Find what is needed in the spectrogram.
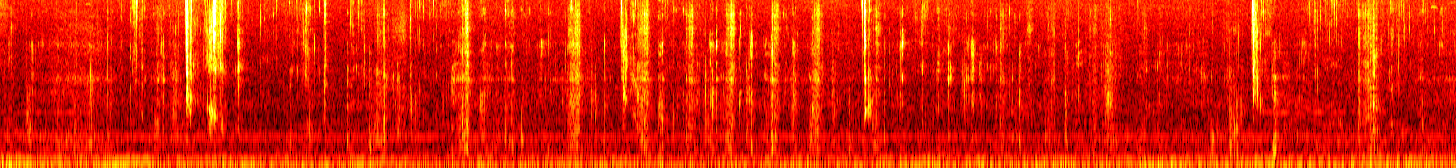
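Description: Close-miked eating sounds: a person chewing mouthfuls of mansaf, rice with jameed yogurt sauce eaten by hand, with many scattered sharp clicks and smacks.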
